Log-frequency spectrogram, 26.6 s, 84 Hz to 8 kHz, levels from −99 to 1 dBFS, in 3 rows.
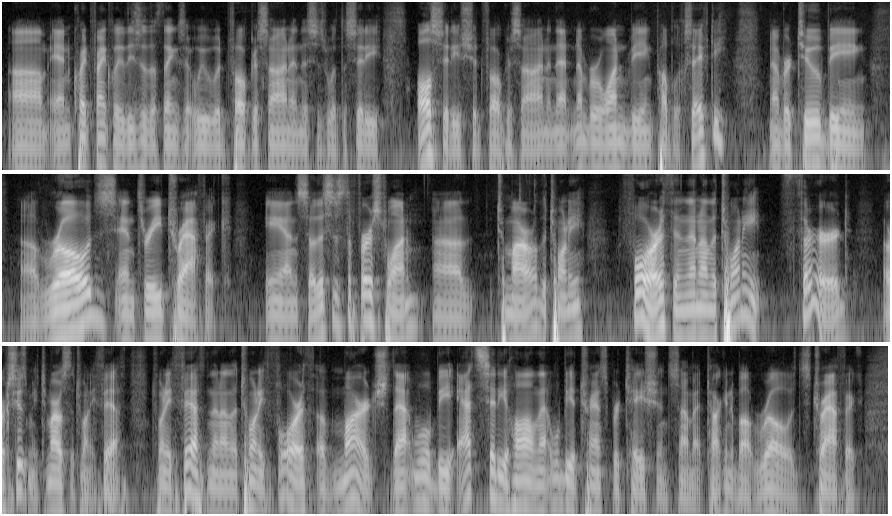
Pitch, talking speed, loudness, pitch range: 85 Hz, 195 wpm, -25 LUFS, 80-100 Hz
